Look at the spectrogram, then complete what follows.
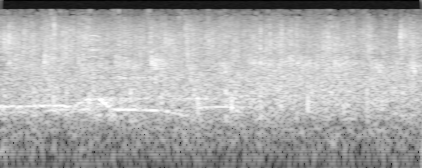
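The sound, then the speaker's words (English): A studio audience claps steadily for a few seconds, a dense, even wash of many hands applauding, with a faint whistle-like tone threading through near the start. “Now, they weren't clapping that Keith has the flu.”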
